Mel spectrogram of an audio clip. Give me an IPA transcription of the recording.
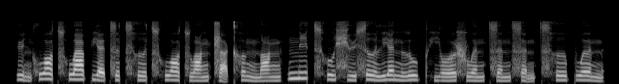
y̰˨˩ n x w ɔ˥˩ t͡sʰ w ä˥ p j ɛ̰˨˩ t͡s ɹ̩˦ t͡sʰ ɹ̩˧˥ t͡sʰ w ɔ˥˩ t͡s w ɑ˧˥ ŋ ʈ͡ʂ ä̰˨˩ kʰ ɤ˥˩ ŋ n̪ ɑ˥ ŋ | n̪ i˥ t͡sʰ u˧˥ ɕ y˧˥ s ɹ̩˥˧ l j ɛ˥˧ n l u˥˩ pʰ j o˧˥ ʊ̯ ʂ w ə˧˥ n t͡s ə˧˥ n s ə̰˨˩ n t͡sʰ ɹ̩˥ p w ə˥˩ n

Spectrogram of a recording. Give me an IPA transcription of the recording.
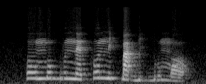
o˦ m o˦ b u˦ n ɛ˧ k o˦ n i˧ k͡p a˧ ɡ͡b i˨ ɡ͡b u˧ m ɔ˨

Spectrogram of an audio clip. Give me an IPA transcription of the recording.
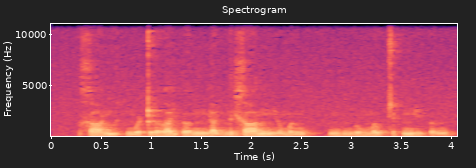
x aː˨˩˦ ŋ v i˨˩ k̚ m u˨˩ ə̯ ʈ ɨ˨˩ ə̯ l a˧˥ j ʔ əː˨˩˦ ŋ ɲ a˨˩˨ j ŋ ə˧˥ j x aː˧˥ ŋ ɲ ɨ˨˩˨ ə̯ m ə˧ ŋ | ɲ u˨˩ ŋ l u˨˩˦ m ə˨˩˦ w c ə˦˥ k̚ ɲ i˧ ʔ ə˨˩˨ ŋ

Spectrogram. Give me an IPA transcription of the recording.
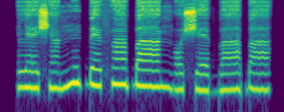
l ɛ˨ ʃ ã˨ ŋ ũ˦ ɓ ɛ˧ f ã˦ ɓ aː˧ ŋ ɔ˨ ʃ ɛ˨ b aː˧ ɓ a˦

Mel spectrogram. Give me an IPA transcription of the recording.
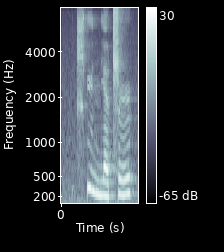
t͡ɕʰ y˥˨ n n̪ j ɛ˩ ʈ͡ʂ ɻ̩˨˦

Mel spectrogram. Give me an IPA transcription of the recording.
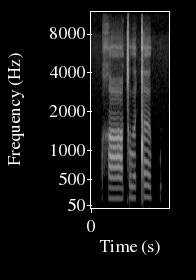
χ ɑː ǀ u ə̯ ǃ ə kʷ

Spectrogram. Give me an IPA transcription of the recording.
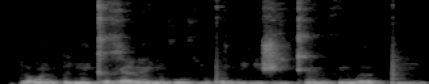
p ɨ˨ lˠ ə̃˨ r p ə˨ ʎ õ˧ j kʼ ə˦ ɣ æ˦ ɭ æ̃˧ ʎ õ˧ θ w u˨ θ ʎ o˧ pʼ ə˨ j m i˦ ʎ i˦˨ ʃ ɣ i˨ kʰ æ̃˨ r θ ĩ˦ w ə˧ | pʼ i˨

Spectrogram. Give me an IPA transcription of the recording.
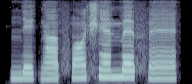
n e˨ ɡ ã˨ f ɔ̃˧ ʃ ɛ̃˦ m ɛ˦ f ɛ̃˧

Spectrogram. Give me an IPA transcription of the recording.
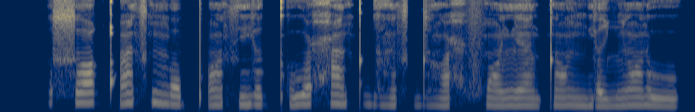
s ɔ˦ qʼ ĩ˦ s ŋ ɔ˨ pʼ ɔ̃˨ s j ə˦˨ kʼ u˨˦ ħ ã˦ t ɡʱ ə̃˨ s dʱ ɔ̃˨ ħ f ɔ̃˨ lʲ ã˦˨ l t ɔ̃˦˨ ŋ j ɐ˨ ʎ ɔ̃˦ ɾ u˨

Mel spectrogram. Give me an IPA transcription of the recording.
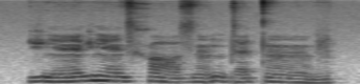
vʲ ɛ̃ː˨˩˦ vʲ ɛ̃ː˥˧ z x ɒː˧˩ z ɐ̃˨˩˦ n d ɜ˨˩˦ t ɐ̃ː˧˩ v

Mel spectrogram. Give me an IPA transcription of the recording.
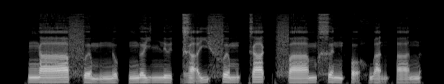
ŋ aː˨˦ f ə˧˩ m n o˨˩ k̚ ŋ ə˧ j n ɨ˨˩ t̚ ɣ a̰˧˥ j f ə˧ m k a˦˥ k̚ f aː˨˦ m x ə˧ n ʔ ɔ̰˧˨ h w a̰˧˨ n ʔ a˨˦ n

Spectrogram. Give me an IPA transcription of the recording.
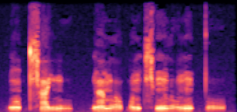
ɡ ɔ̃˨ p̚ t͡ɕʰ a˧ j m u˦ k̚ | ɡ ã˧ m l ɔ˨ p̚ ɔ˨˩ n t͡ɕʰ ĩ˦ l o˧ n̪ ĩ˦ t̚ t̪ o˨˩

